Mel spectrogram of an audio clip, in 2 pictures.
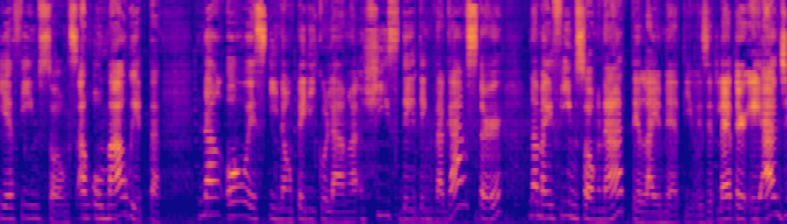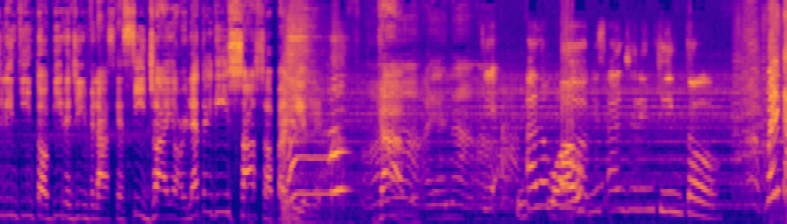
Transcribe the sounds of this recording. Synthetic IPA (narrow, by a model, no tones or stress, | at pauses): jɐθimsoŋsɐŋʊmaːwɪt̪̚ | nɐŋʔowʔɛst̪inɐŋpɛliːkʊlɐŋɐʃisd̪ejt̪ɪŋðɐɡaŋst̪ɛɹ | nɐmɐjθimsoŋnɐt̪ɪlajmɛt̪juʔɪzɪt̪lɛt̪ɛɹʔejʔand͡ʒɛlinkint̪obiɾɛd͡ʒinvɛlaskɛsːid͡ʒajɐʔɔɹlɛt̪ɛɹd̪iʃasɐpɐɦil | ɡaɐjɐnaiɐlɐmomisʔand͡ʒɛlinkint̪o | mɐ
